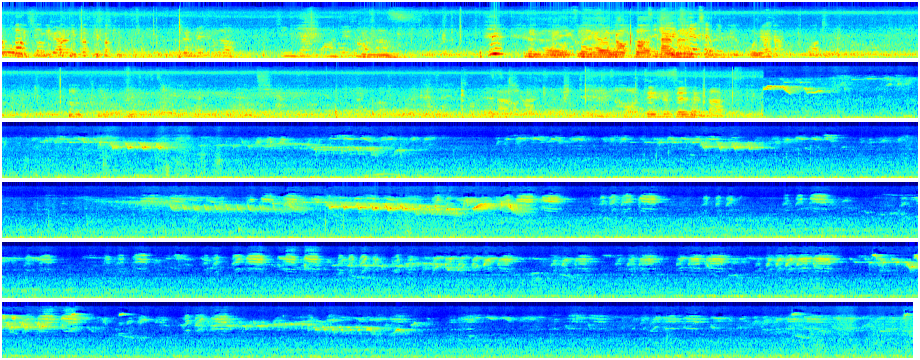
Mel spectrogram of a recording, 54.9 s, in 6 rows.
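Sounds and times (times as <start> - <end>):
birds chirping and calling: 0.0 - 54.9
steady low hum: 0.0 - 54.9.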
